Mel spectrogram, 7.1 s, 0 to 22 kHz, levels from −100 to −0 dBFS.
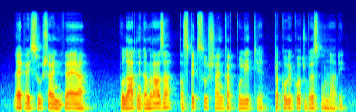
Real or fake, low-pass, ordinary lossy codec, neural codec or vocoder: fake; 14.4 kHz; none; codec, 32 kHz, 1.9 kbps, SNAC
